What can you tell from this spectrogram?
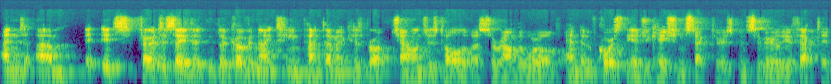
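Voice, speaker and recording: A somewhat breathy man at medium pitch with an American accent, at a very fast pace. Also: fairly even intonation, hardly any pauses. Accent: American, noticeable to British listeners. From United States. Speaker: school headmaster. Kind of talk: presentation talk. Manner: halting, many fillers.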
